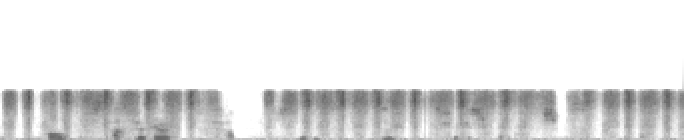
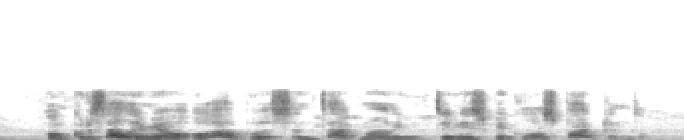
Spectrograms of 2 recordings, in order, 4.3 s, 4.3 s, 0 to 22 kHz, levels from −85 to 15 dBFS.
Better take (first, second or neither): second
